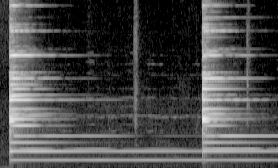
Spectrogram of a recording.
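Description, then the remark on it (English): A bell is struck twice before the first horse race of the summer meet at the Saratoga racetrack in Saratoga Springs, about two and a half seconds apart, each loud, clanging strike leaving a bright tone that rings on steadily. No voices are heard. “There was the bell, but no bugler before the first race at Saratoga.”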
